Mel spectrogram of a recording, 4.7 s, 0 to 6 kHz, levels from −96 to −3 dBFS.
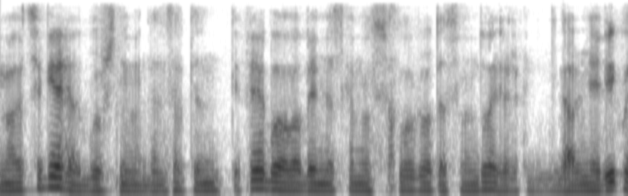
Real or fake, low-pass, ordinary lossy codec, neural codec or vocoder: fake; 5.4 kHz; AAC, 32 kbps; codec, 44.1 kHz, 2.6 kbps, SNAC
